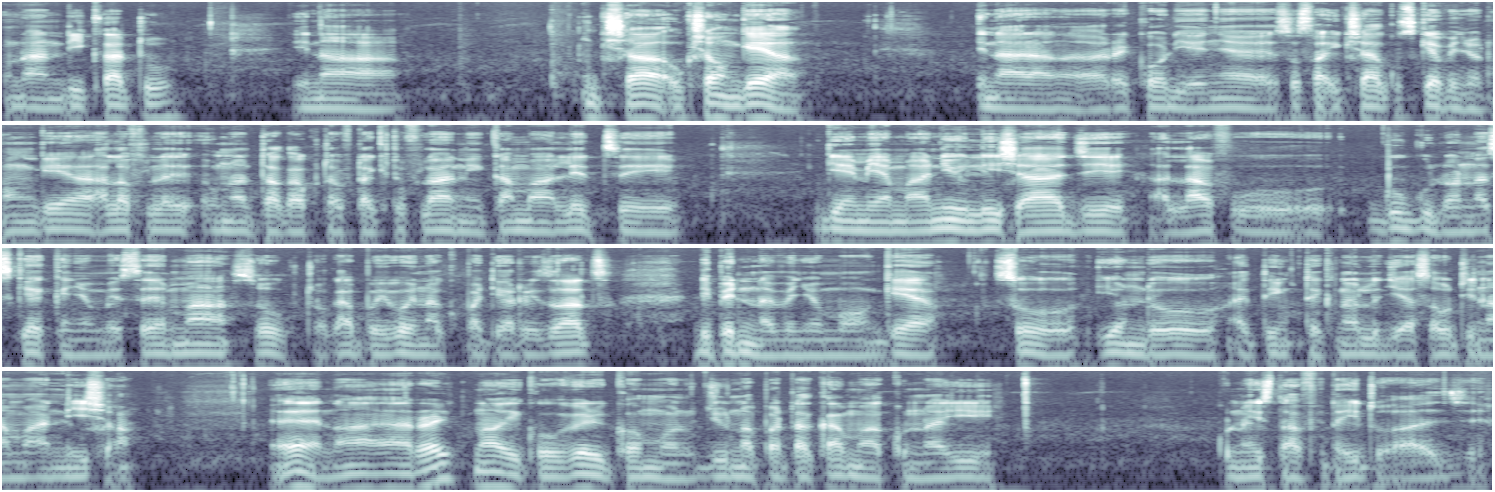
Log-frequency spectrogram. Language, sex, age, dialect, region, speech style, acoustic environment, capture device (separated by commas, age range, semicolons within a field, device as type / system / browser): Swahili, male, 25-34, Kenya - Nairobi Sheng-influenced, Kenya, relaxed; nervous, appliances, mobile / Linux / Chrome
